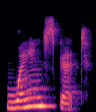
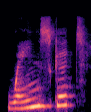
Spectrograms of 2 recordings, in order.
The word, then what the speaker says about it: wainscot: hello your word is Wayne Scott may I have all the information please the pronunciations are Wainscott or Wayne's cot it's a noun it's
